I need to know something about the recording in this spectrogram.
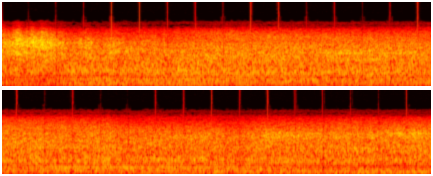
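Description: A heavy truck engine rumbles loudly close by.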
